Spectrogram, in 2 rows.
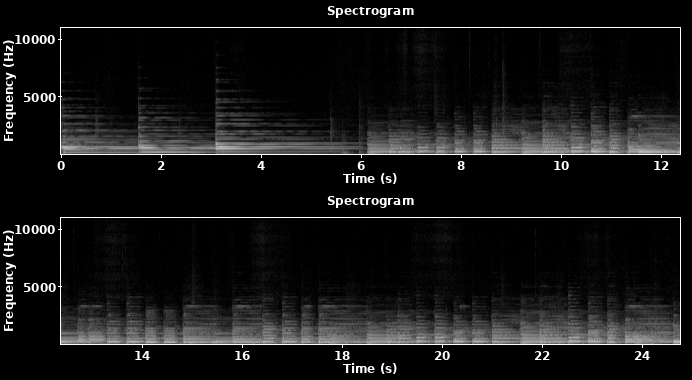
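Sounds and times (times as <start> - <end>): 
solo piano: 0.0 - 24.7.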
